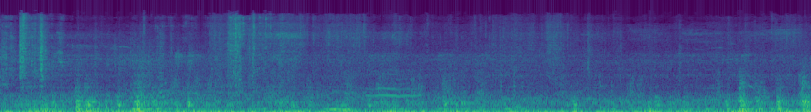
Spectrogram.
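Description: Steady low rumble of a moving passenger train, heard from inside the carriage, with a few faint knocks.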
